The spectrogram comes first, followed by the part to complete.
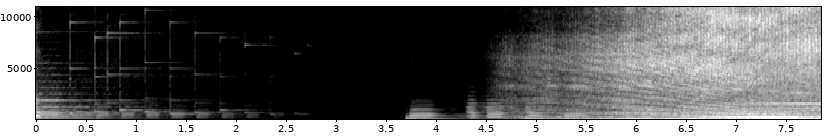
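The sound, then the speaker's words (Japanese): A short chiming jingle fades to silence, then drone propellers spin up into a loud, steady buzzing whir that grows and holds to the end, with no talking. The drone flies in clear, sunny, windless weather. “いやよく晴れて風もない絶好のドローン日和だにゃ”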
